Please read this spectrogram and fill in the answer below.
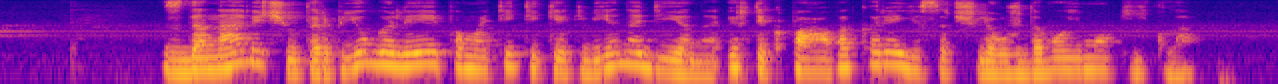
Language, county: Lithuanian, Vilnius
